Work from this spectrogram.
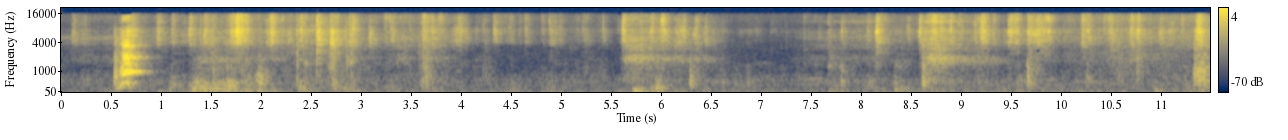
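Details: Rough play between two Shetland Sheepdog puppies aged 11 weeks, inside a room: one sharp high yip near the start, then scattered scuffling, thumps and soft rustles with long quiet gaps.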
